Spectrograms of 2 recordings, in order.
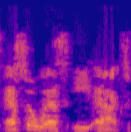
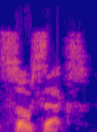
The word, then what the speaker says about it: SOSEX: is uh called uh the official name according to Steve Johnson the guy who wrote it is sosex but I like to pronounce it Sox because I just like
